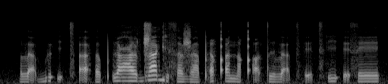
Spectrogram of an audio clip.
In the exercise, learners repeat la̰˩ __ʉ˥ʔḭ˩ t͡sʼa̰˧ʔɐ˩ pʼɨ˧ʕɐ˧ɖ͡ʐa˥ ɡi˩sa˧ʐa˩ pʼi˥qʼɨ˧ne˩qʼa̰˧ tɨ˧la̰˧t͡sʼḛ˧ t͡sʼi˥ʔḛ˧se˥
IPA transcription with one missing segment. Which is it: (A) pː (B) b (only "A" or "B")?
B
